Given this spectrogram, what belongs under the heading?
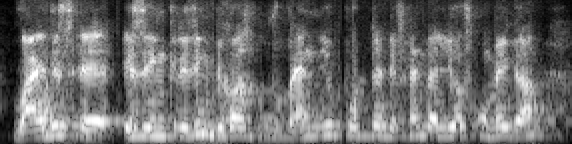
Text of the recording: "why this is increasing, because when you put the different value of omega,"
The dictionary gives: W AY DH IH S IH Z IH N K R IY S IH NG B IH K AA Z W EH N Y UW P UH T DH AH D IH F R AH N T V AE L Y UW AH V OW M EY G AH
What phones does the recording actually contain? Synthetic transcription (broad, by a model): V AY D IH S IH Z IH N K R IY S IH NG B IH K AA Z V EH N Y UW P UH T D AH D IH F R AH N T V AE L Y UW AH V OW M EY G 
